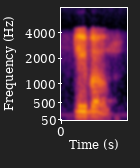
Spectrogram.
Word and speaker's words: Debo: Debo. – Could you spell that, please? – D-E-B-O.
